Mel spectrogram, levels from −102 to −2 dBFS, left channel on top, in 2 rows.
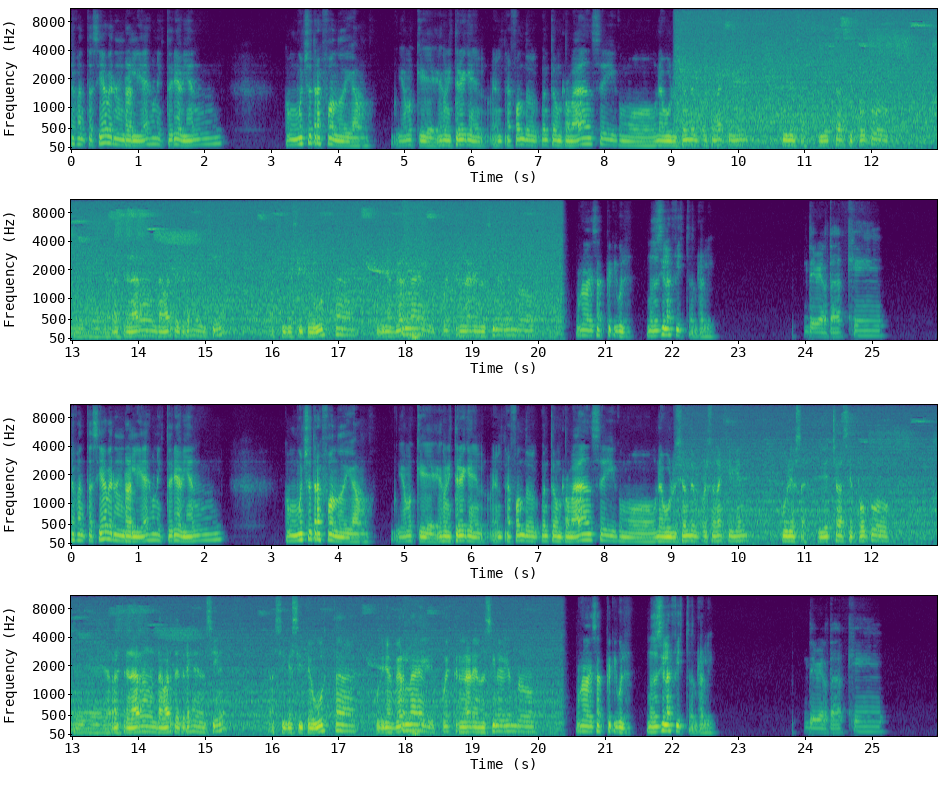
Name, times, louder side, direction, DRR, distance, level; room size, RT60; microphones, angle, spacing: voice 1, 0.0-2.3 3.2-4.5 4.8-10.2 10.7-12.5 13.0-15.3 15.9-17.3 17.6-20.0 20.6-22.6, right 4 dB, 35° right, 0.3 m, -23 dB
sound 1, 9.0-20.4, left 5 dB, 45° left, 0.5 m, -30 dB
voice 2, 24.0-25.1, left 1 dB, 70° left, 1.1 m, -32 dB
3.6 x 2.2 x 2.3 m
head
